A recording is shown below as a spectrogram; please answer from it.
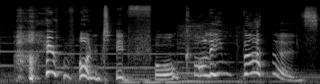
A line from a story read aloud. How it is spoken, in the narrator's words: laughed the king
